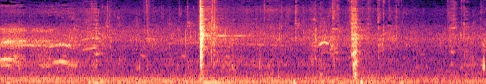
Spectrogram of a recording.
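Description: A metal digging bar striking and prying into wet tidal mud: a few sharp knocks, the loudest about two seconds in and another about a second and a half later, with wet mud sounds between. A faint animal call is heard near the start.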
